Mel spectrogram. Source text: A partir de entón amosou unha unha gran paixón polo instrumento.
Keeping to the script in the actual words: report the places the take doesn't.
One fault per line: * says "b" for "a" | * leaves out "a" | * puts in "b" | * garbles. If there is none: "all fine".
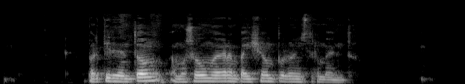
* leaves out "unha"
